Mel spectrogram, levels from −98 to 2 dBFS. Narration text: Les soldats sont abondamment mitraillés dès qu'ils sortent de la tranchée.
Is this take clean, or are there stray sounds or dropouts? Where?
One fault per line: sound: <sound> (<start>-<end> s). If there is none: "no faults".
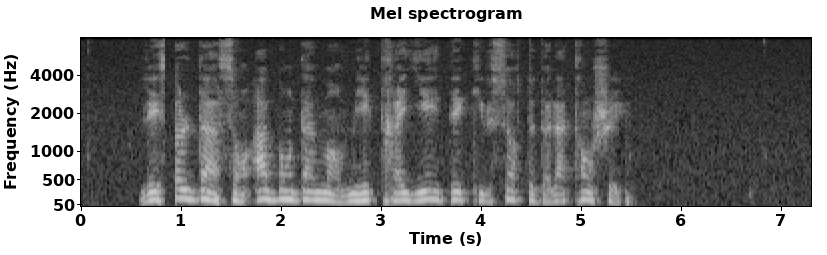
sound: dropout (0.8-1.0 s)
